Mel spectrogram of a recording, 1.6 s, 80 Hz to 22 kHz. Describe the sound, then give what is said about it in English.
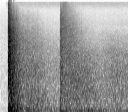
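Two heavy booms from a warship turret's large twin-barreled cannon firing on a lifeboat, which explodes. The booms are loud and sharp, about 0.7 seconds apart, and each trails off into a rumbling decay. “Tanguy's lifeboat exploded into a million pieces”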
